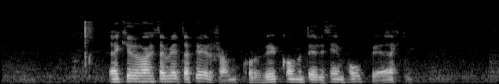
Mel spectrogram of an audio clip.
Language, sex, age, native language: Icelandic, male, 40-49, Icelandic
